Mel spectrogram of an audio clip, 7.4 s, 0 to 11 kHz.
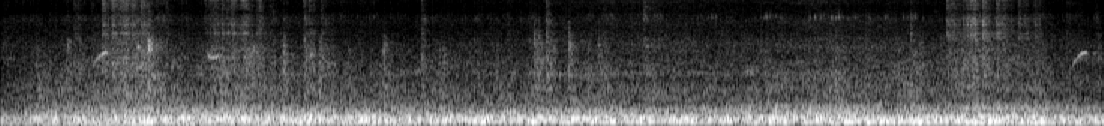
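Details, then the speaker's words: Centurion D5 Evo sliding gate motor test after repairs: new controller card fitted for gate opening by itself, wheel bearings replaced, track straightened; smooth steady hum, no grinding or straining, working properly. "We've checked everything. And it's working 100%."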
